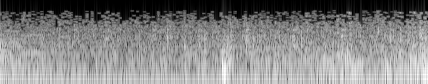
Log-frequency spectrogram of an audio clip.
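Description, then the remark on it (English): Smee's sewing machine on the deck of the Jolly Roger at night runs steadily with a continuous mechanical whir and faint rapid clatter, fairly quiet, with no voices. “The only sound on deck is made by Smee at his sewing machine.”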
